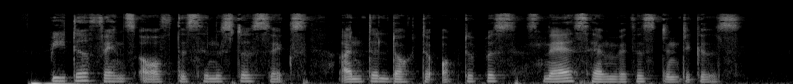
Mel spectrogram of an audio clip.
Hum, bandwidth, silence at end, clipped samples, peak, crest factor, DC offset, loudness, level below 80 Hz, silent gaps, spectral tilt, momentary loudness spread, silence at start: none; 11.5 kHz; 0.5 s; under 0.1%; -12 dBFS; 18 dB; under 0.1%; -31 LUFS; -54 dBFS; none; -3.5 dB/octave; 8 LU; 0.25 s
